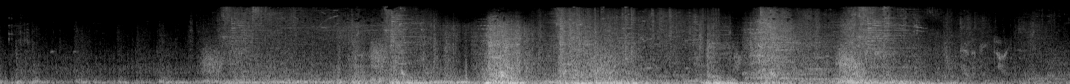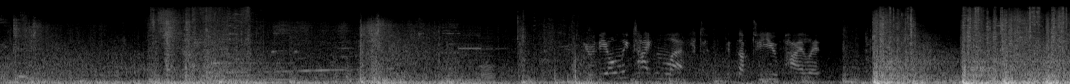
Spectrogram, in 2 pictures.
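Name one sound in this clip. Heavy gunfire blasts in rapid bursts.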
